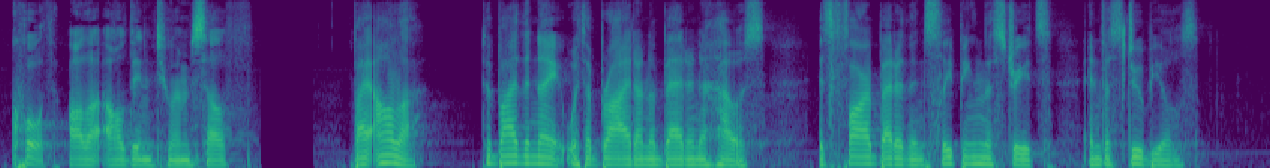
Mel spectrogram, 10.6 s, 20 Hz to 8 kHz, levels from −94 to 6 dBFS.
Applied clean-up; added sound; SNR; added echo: none; none; none; none.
